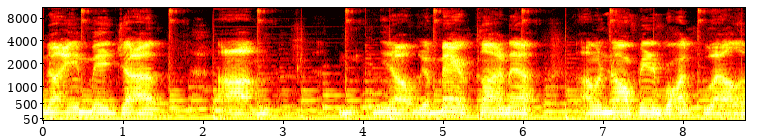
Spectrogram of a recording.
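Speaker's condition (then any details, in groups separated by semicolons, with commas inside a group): Traumatic brain injury (pontine cavernoma)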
